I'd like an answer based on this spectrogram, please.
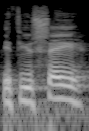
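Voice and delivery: low, hushed voice, not a full whisper; soft confidential undertone; retold whisper. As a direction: quietly coach a small child. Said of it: "I whispered and said".

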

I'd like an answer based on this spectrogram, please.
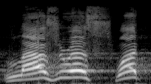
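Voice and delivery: loud, drawn-out call of a name; commanding call. Acted. Jesus calling Lazarus from the tomb, loud and commanding. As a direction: call him out of the grave.

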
